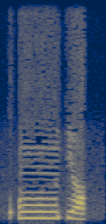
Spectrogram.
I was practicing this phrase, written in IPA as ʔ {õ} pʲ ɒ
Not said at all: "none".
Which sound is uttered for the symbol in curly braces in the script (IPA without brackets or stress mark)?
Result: õː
